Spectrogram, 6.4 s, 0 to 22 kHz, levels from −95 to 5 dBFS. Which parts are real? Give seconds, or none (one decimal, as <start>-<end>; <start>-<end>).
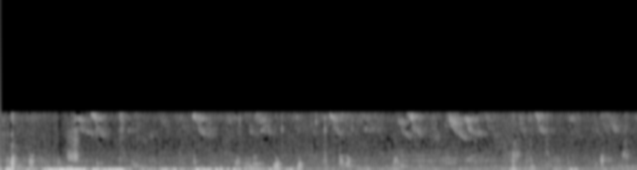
none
